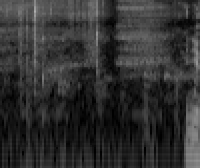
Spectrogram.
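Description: Faint, irregular light clicks and rustling.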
